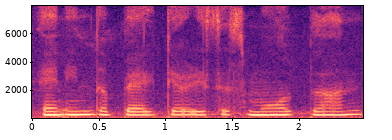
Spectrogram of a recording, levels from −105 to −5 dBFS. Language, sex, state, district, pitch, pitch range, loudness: English, female, Arunachal Pradesh, Papum Pare, 240 Hz, 235-250 Hz, -14 LUFS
